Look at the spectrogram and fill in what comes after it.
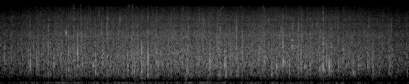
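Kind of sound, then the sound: nature, rain falling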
